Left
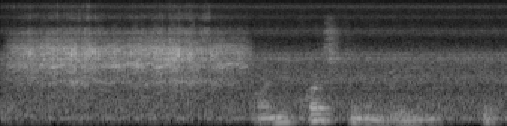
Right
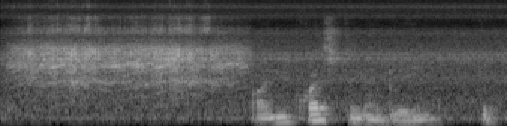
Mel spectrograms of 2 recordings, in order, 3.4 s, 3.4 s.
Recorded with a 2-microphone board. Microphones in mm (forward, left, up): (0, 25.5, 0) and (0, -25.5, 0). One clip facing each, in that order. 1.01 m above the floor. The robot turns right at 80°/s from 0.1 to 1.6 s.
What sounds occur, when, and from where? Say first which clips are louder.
1.7 s a man speaking: right 6 dB; 60° right (ahead or behind), 1.6 m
